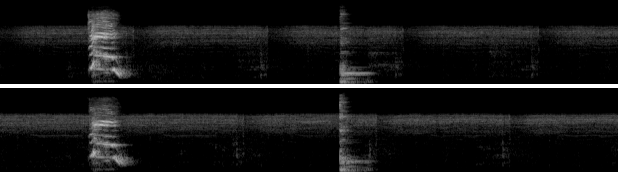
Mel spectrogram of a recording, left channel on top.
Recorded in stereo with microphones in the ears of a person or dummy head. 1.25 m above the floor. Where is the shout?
85° left, 1.5 m.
